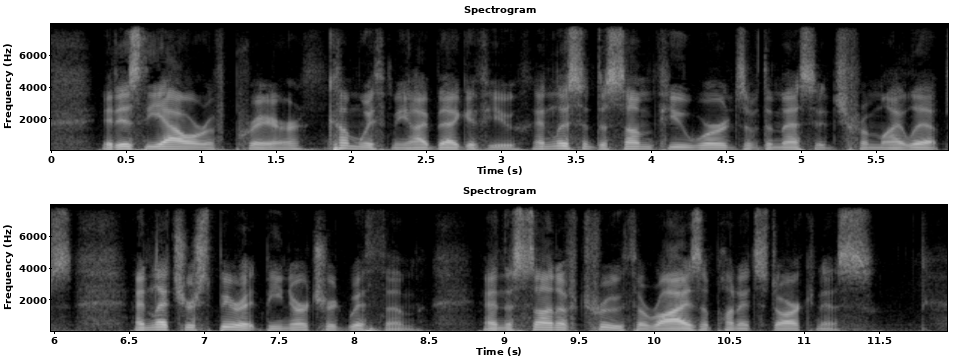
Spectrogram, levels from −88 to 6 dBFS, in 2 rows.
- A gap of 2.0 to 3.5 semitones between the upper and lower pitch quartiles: Yes, average, 3.0 semitones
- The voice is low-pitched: Yes, low, 110 Hz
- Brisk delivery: Yes, fast, 210 wpm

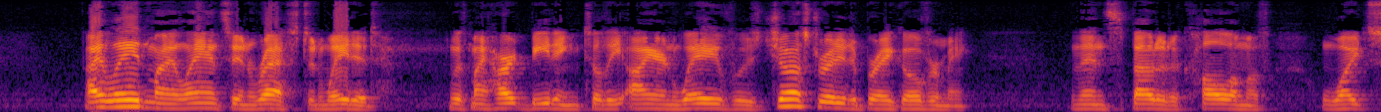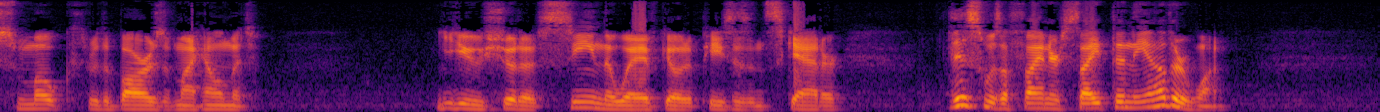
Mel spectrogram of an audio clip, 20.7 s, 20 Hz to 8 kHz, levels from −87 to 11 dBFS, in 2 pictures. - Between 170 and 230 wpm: No, average, 160 wpm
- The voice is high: No, low, 120 Hz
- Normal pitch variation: Yes, average, 3.8 semitones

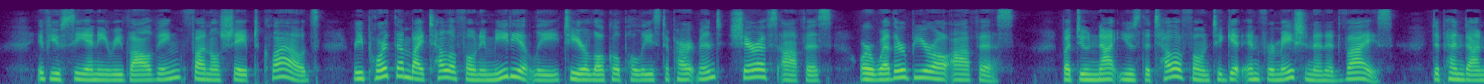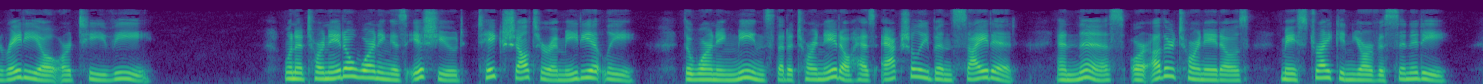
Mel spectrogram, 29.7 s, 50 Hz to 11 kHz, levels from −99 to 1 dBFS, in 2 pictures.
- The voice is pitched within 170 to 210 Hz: Yes, medium, 185 Hz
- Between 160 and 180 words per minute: No, average, 140 wpm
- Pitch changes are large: No, average, 4.2 semitones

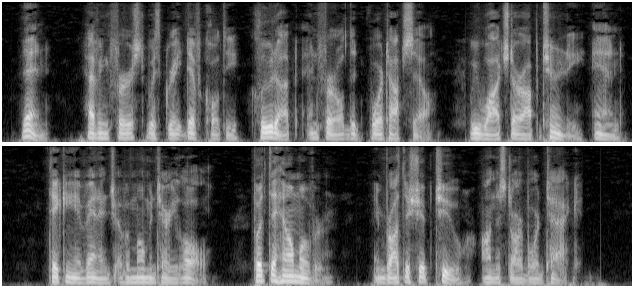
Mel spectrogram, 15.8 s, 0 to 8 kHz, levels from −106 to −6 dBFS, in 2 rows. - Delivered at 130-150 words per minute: Yes, average, 140 wpm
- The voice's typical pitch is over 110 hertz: No, very low, 90 Hz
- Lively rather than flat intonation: No, average, 2.7 semitones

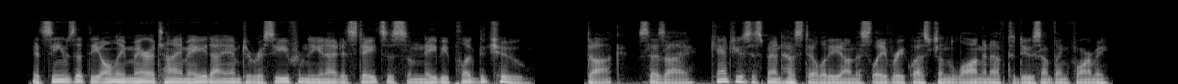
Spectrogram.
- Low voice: Yes, very low, 80 Hz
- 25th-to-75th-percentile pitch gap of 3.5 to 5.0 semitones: No, average, 3.1 semitones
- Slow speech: No, average, 200 wpm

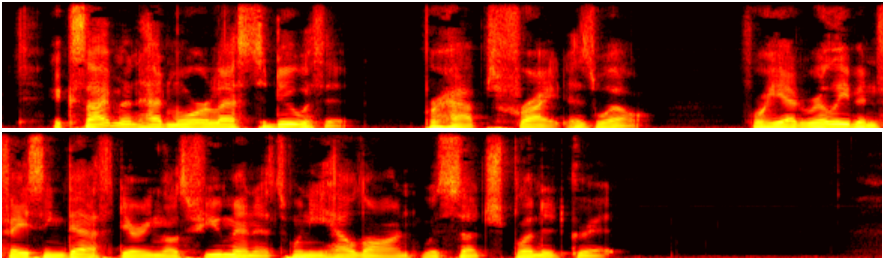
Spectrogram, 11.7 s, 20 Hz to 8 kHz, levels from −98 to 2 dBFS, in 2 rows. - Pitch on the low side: Yes, low, 120 Hz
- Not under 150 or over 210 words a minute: Yes, average, 165 wpm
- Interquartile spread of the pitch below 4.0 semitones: Yes, average, 2.8 semitones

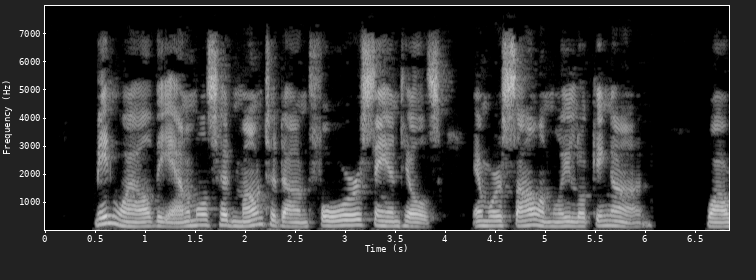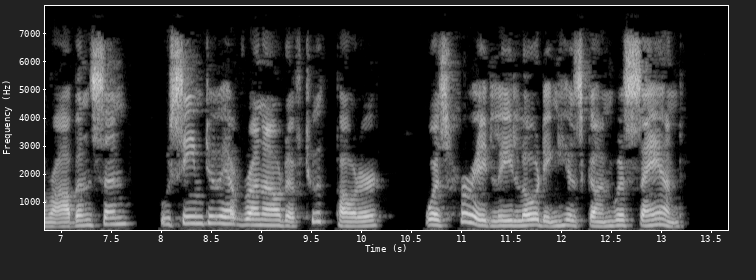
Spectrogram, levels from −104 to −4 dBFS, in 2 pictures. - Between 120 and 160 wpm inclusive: Yes, average, 140 wpm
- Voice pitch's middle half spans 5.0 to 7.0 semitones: No, average, 3.6 semitones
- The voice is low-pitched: No, medium, 175 Hz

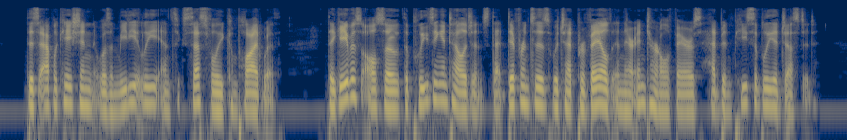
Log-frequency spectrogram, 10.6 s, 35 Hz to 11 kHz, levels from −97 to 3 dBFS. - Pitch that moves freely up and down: No, average, 3.7 semitones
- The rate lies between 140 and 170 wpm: Yes, average, 160 wpm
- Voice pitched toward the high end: No, medium, 140 Hz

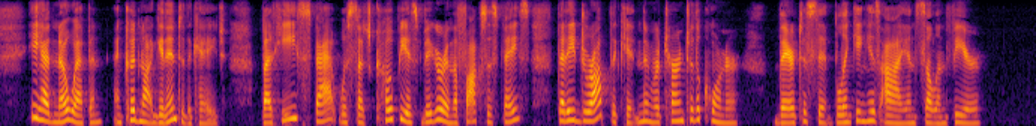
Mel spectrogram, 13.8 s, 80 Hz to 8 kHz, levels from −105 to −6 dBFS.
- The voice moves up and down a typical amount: Yes, average, 4.2 semitones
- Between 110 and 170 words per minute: No, average, 180 wpm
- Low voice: No, medium, 185 Hz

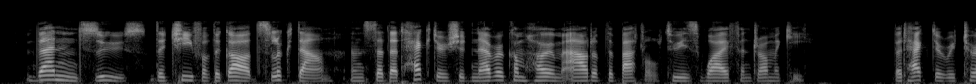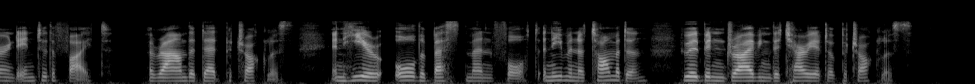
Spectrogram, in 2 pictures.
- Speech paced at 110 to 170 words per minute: Yes, average, 165 wpm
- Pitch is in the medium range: Yes, medium, 165 Hz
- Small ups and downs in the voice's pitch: Yes, narrow, 2.1 semitones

